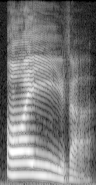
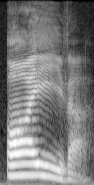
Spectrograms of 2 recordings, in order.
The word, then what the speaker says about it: either: want to say is stress on the first syllable i and then we're going to do the same thing with our tongue stick it out in between our teeth and then pull it back for that like this either either either either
